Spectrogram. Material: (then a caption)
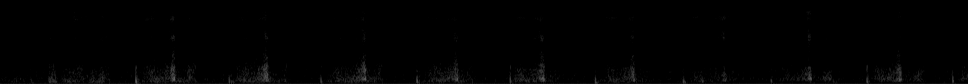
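Plastic. A small white plastic clothespin held in the hand is tapped and scratched with the fingertips. Soft, quiet clicks and bright scratchy rasps repeat in a loose, unhurried rhythm, about once a second, with short dull knocks in between.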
